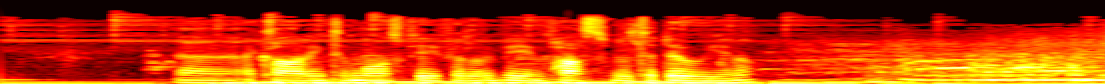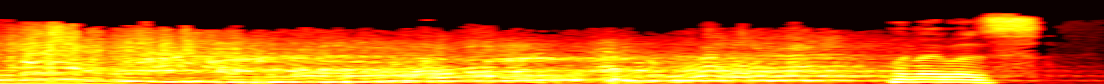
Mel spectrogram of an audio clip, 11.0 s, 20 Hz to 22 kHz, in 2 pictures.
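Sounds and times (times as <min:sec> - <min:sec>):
car engine at high revs: 0:04.0 - 0:10.0.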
